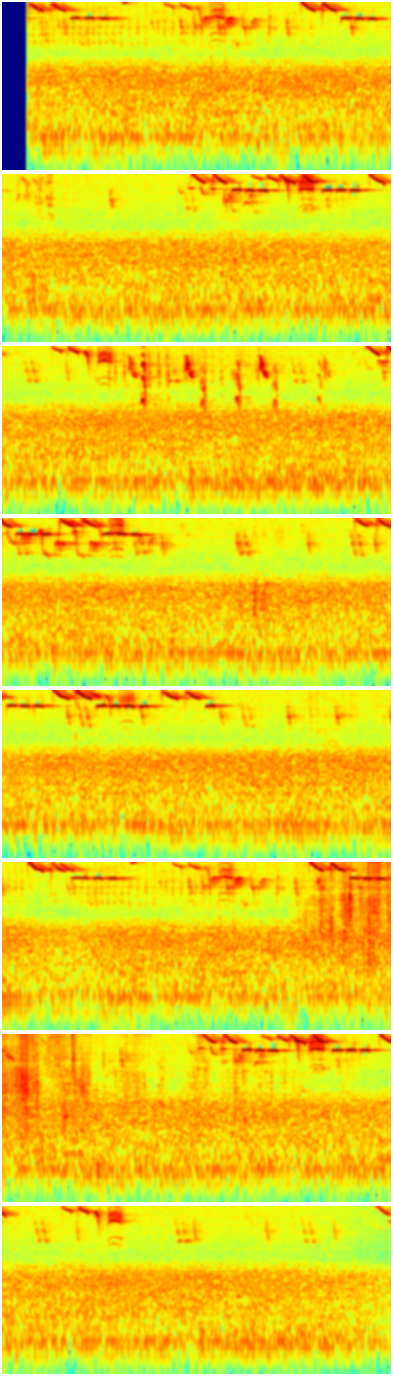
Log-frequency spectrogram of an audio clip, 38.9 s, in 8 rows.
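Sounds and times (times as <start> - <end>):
songbirds whistling: 19.0 - 22.3, 24.6 - 30.9, 31.5 - 34.2
footsteps on gravel: 28.0 - 32.8.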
